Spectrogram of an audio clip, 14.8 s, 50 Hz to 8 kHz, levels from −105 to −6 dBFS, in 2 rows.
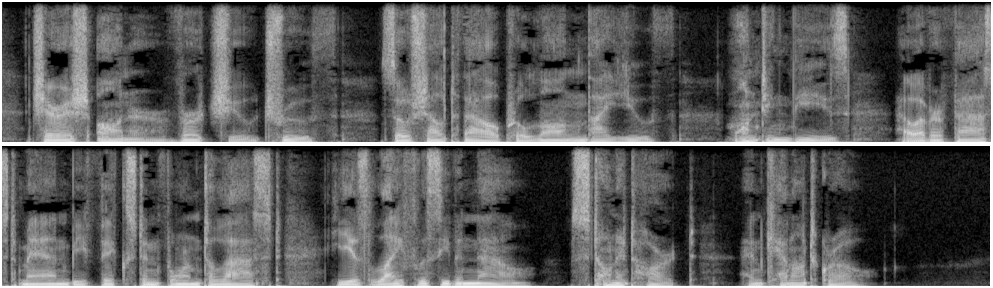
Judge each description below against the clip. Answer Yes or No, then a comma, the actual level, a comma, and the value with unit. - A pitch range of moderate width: Yes, average, 3.6 semitones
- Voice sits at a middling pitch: No, very low, 85 Hz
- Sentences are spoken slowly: Yes, slow, 130 wpm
